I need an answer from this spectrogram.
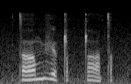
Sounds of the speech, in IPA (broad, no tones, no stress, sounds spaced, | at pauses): t ʌː m vʲ ɑ ʈ | ʈ ɑ̃ t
